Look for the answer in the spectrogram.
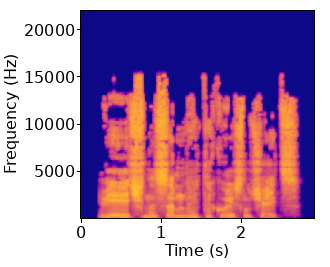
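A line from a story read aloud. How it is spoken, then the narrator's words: Groaned. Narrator (Russian): простонал Ринсвинд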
